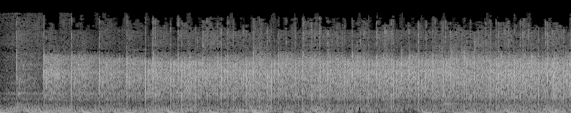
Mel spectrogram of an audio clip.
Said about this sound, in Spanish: Ha sido una ovación sentida, ha sido una ovación especial. Es verdad que parece que no había mucha gente. Bueno, es que no había mucha gente, porque esto ha pasado esta mañana en el Congreso de los Diputados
